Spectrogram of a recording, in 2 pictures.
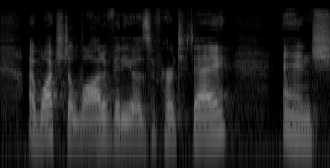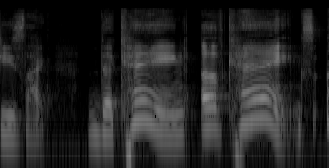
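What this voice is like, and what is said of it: Usual voice. Nothing is said of it.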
